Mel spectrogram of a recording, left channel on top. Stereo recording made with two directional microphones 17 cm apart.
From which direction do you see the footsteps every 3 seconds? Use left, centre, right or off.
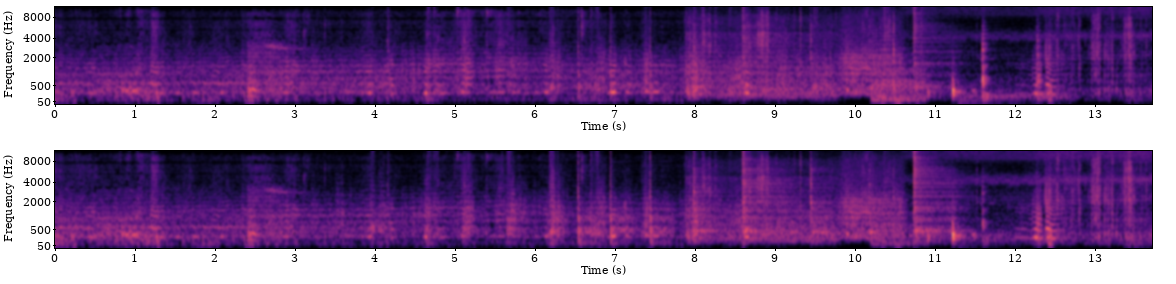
off, right, centre, left, left.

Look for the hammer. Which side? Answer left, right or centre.
right.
